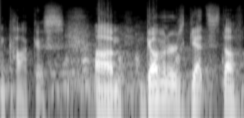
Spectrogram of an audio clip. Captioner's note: laughter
